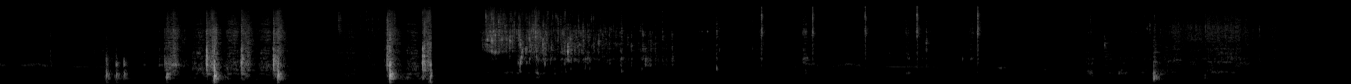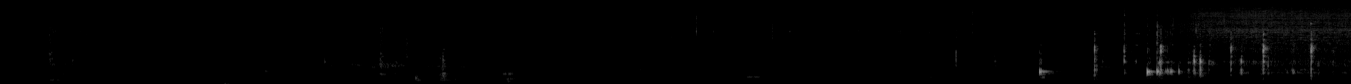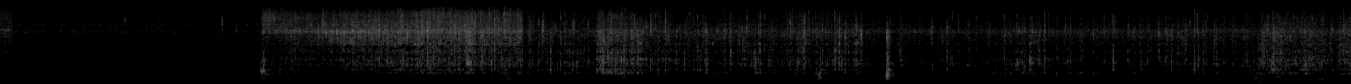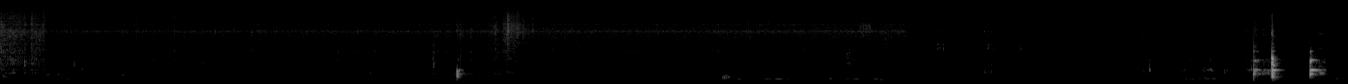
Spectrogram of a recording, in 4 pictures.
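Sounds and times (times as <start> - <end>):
hot oil sizzling in a frying pan: 25.0 - 49.6
foil wrapper crinkling: 31.0 - 41.1.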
